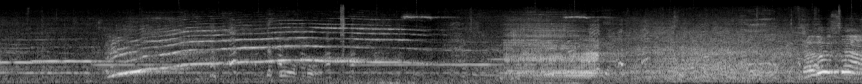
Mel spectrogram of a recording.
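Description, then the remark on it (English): A whale named Candy makes a long, rising, siren-like squeal through her blowhole, rich in harmonics and lasting a few seconds, then crowd chatter takes over before a brief upward chirp at the end. “She can make a variety of sounds out of her blowhole.”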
